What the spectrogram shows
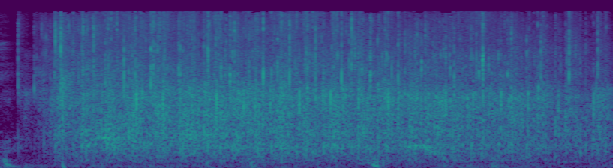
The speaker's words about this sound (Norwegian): En stor applaus for vår eh, returnerende husgjest, som jeg velger å kalle deg nå,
